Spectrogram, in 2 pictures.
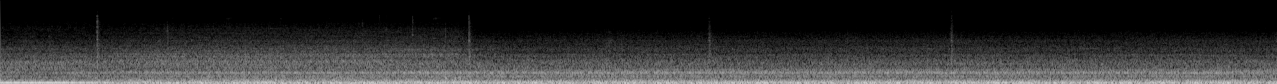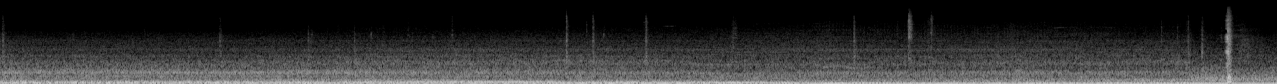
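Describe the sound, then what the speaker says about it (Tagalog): Heavy trucks idle in a roadside truck line-up, a constant low diesel rumble throughout with faint hiss and occasional clanks, steady and close without talk. "Ay, mga truck naman dito"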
